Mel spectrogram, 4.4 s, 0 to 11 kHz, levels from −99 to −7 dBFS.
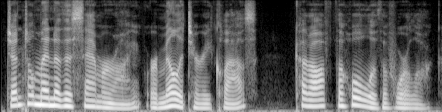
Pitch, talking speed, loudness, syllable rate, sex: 165 Hz, 190 wpm, -18 LUFS, 6.2 syllables/s, female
